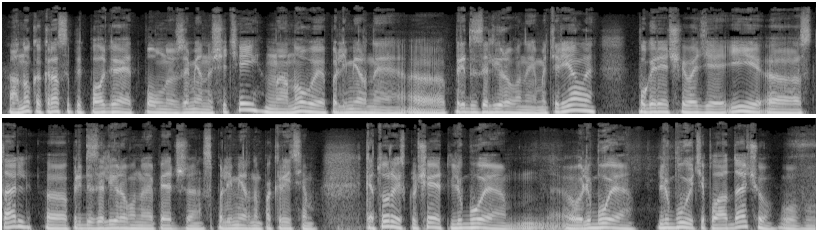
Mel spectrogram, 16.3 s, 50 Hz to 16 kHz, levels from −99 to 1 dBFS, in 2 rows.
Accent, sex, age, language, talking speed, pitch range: native, male, 30-49, Russian, 115 wpm, 100-130 Hz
